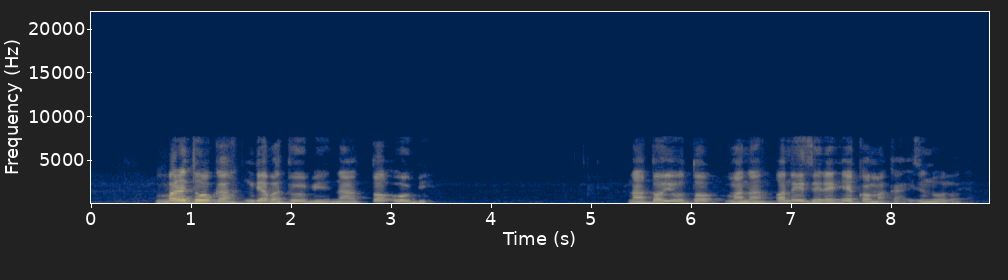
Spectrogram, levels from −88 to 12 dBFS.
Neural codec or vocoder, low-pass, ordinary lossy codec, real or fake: codec, 16 kHz, 6 kbps, DAC; none; none; fake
